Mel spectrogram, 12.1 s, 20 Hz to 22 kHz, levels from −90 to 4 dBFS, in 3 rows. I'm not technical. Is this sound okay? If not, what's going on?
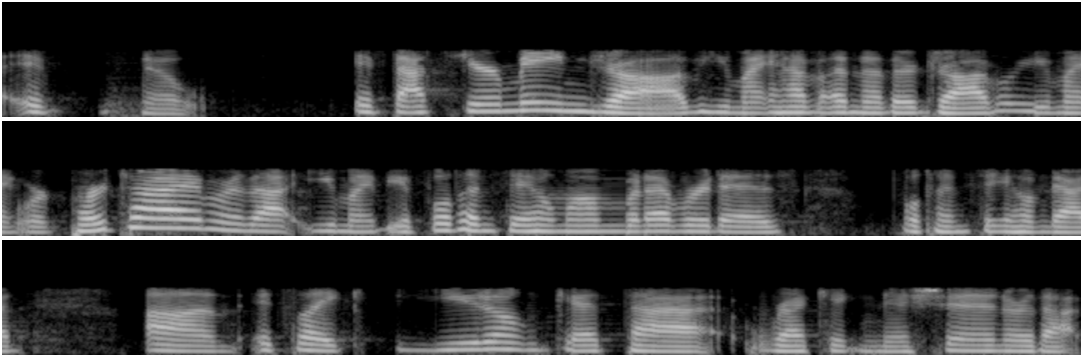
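No. The whole clip passes through the iLBC codec, a narrowband phone codec that cuts everything above 4 kHz, so the speech sounds muffled, rough and somewhat synthetic.

There are also lost iLBC frames at 0.40–0.55 s, 6.34–6.42 s (between "home mom" and "it is stay") and 8.20–8.24 s. During each one, the decoder filled the gap by repeating a held, buzzy sound.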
